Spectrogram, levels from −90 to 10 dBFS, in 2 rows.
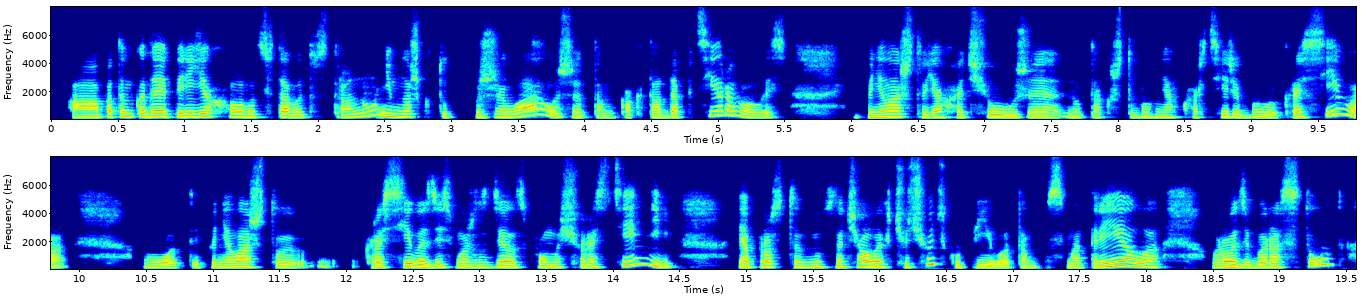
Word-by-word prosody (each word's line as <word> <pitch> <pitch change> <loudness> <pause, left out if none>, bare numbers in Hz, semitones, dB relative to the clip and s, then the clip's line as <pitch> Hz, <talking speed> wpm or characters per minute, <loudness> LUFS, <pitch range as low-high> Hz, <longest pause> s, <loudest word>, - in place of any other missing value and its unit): А 185 +1 +4
потом, 225 +1 +1
когда 225 0 +4
я 225 - +6
переехала 215 0 +2
вот 200 -1 -2
сюда 205 +1 +2
в 190 - -3
эту 195 +1 -6
страну, 230 - -2
немножко 215 -5 -1
тут 200 -1 -7
пожила 200 - +2
уже, 220 - -1
там 160 - -9
как-то 175 +1 -5
адаптировалась, 195 - -2 0.5
и - - -15
поняла, 195 +2 +3
что 210 -1 -7
я 190 +1 +1
хочу 195 +1 -2
уже, 185 -2 +1
ну 195 -5 -4
так, 185 -1 -9
чтобы 185 +1 -7
у - - -3
меня 185 -1 -2
в - - -17
квартире 195 +1 -4
было 180 0 -1
красиво, 190 - -1 0.6
вот. 180 -3 -1
И - - -5
поняла, 190 +1 +3
что, 195 -1 -4
м, 175 -2 -2 0.4
красиво 185 +3 +3
здесь 190 +1 -2
можно 185 -1 -1
сделать 190 +1 +2
с - - -16
помощью 190 -1 -2
растений. 235 - 0 0.5
Я 190 - +4
просто, 210 0 -1
ну, 190 +1 -1
сначала 200 +1 +3
их 195 0 -1
чуть-чуть 400 - -1
купила, 180 -6 -2
там - - -7
посмотрела, 210 +5 +3 0.4
вроде 185 +1 +4
бы 180 +1 +3
растут, 270 - 0
195 Hz, 170 wpm, -23 LUFS, 185-215 Hz, 0.6 s, я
